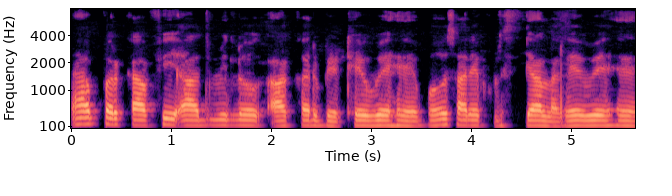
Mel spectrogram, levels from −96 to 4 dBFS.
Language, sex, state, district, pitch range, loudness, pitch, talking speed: Hindi, male, Uttar Pradesh, Etah, 120-130 Hz, -18 LUFS, 125 Hz, 160 wpm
